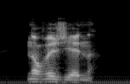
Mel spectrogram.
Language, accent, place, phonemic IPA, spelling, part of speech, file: French, France, Lyon, /nɔʁ.ve.ʒjɛn/, norvégienne, adjective, LL-Q150 (fra)-norvégienne.wav
- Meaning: feminine singular of norvégien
